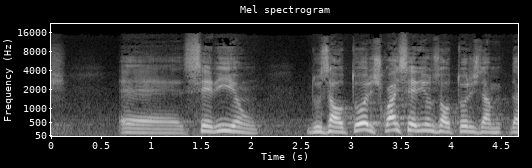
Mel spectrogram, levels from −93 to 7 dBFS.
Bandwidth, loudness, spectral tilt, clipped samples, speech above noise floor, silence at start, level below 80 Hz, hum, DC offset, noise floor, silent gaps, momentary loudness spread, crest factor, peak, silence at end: 15.5 kHz; -18 LUFS; -4.5 dB/octave; under 0.1%; 32 dB; 0 s; -54 dBFS; none; under 0.1%; -49 dBFS; none; 12 LU; 16 dB; -2 dBFS; 0 s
